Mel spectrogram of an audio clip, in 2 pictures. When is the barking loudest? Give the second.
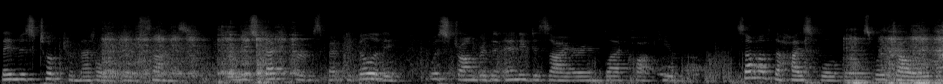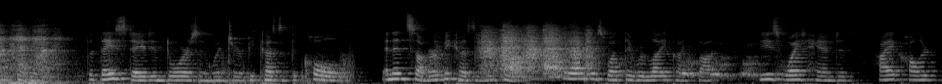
16 s.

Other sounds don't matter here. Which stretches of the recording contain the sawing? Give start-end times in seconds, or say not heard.
1.0-3.0, 8.1-10.1, 13.8-15.3.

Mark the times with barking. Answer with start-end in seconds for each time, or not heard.
6.5-7.7, 15.6-17.4.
